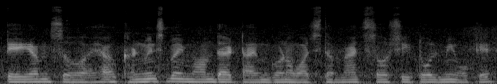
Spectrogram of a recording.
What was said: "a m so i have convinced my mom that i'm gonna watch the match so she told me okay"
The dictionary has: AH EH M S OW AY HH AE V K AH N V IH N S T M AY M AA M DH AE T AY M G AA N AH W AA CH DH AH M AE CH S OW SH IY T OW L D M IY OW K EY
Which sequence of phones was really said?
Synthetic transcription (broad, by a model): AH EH M S OW AY HH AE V K AH N V IH N S T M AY M AA M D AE T AY M G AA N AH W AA CH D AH M AE CH S OW SH IY T OW L D M IY OW K EY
